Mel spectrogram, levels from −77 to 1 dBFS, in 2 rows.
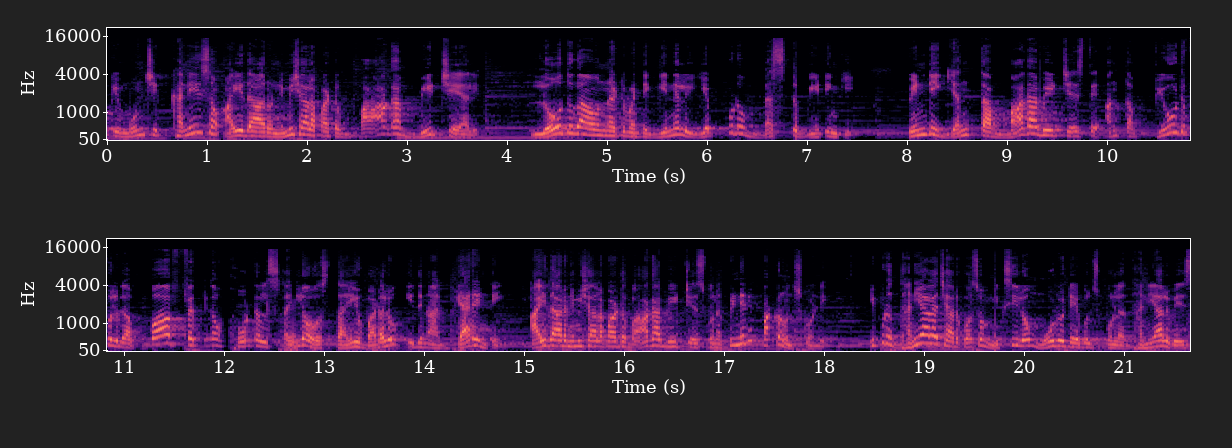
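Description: At 11.97 s a late packet causes a short stall of about 77 ms. The jitter buffer ran dry and the receiver held the last sound until the packet came, so nothing is lost but the sound lingers with a faint buzz. A spectrogram shows frozen, smeared harmonics, and the playout delay grows by the same 77 ms.

Just after, from 12.19 to 12.23 s, a short concealed packet loss follows. About 40 ms of audio never arrived, and roughly 16 ms of synthesized continuation covers the hole, dropping delay by around 20 ms. It is heard as a quick smear or wobble. The waveform shows a brief splice that blends back into the real audio.

From 12.67 to 19.05 s a call bitrate drop takes the encoder from 64 kbps down to 15 kbps, staying at that floor for about 4.35 s. The coarser coding makes the sound rough and muffled. On a spectrogram the upper frequencies thin out and fall away, and the remaining detail looks blotchy.

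Inside that stretch, from 14.65 to 15.18 s, a jitter buffer speed-up plays audio at about 107% while keeping pitch, trimming roughly 50 ms in small pitch-period cuts. The passage sounds hurried. The waveform shows a slightly compressed timeline with many tiny joins.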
